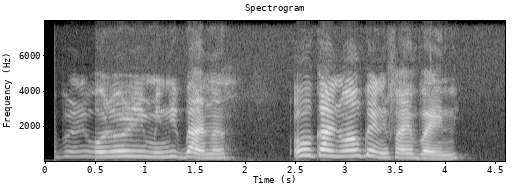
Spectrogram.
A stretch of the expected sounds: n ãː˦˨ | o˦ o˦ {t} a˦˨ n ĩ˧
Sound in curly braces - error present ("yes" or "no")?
yes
